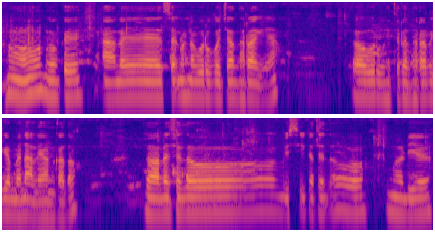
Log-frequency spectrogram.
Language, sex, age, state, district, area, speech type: Santali, male, 45-60, Odisha, Mayurbhanj, rural, spontaneous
